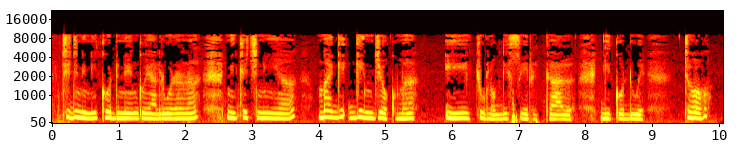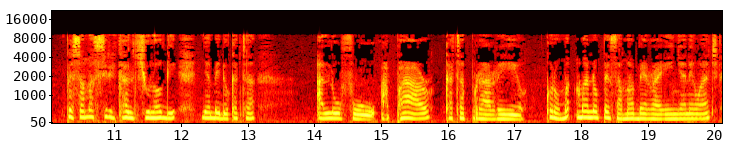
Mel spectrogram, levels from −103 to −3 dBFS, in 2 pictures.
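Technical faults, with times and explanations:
Throughout: AAC compression, likely AAC-LC running at a low bitrate, which fits roughly 32 kbps. Nothing is present above 9 kHz, so the speech sounds dull. Coarse spectral quantisation leaves plainly audible smearing and a warbling, fizzy texture on sibilants.
19.20–19.25 s: one channel drops out for about 50 ms. The speech level falls abruptly by about 6 dB and then recovers. This is what a mono sum produces when one stereo channel is likely lost, because content shared by both channels is halved.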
